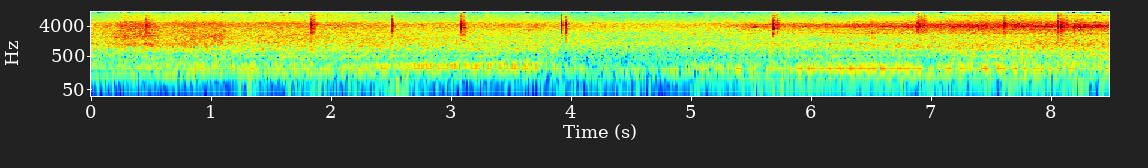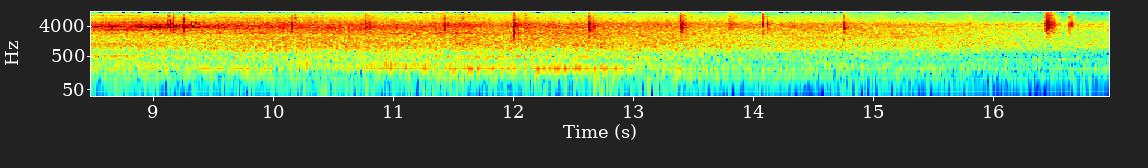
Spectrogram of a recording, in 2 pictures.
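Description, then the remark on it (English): Continuous roar of busy street traffic on West Lawrence, with cars and heavier vehicles rumbling past and a low engine drone, punctuated by sharp clicks and knocks. “West Lawrence, as you can hear, is very busy.”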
